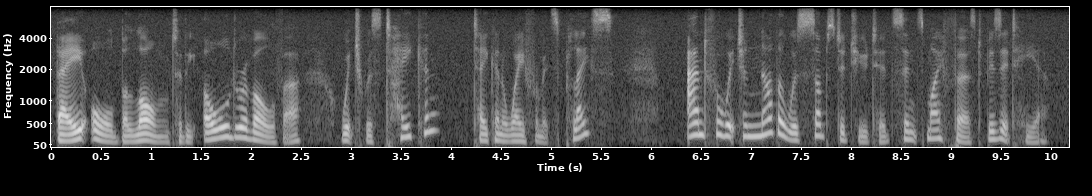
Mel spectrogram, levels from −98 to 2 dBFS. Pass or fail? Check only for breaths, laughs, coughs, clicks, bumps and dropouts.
pass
